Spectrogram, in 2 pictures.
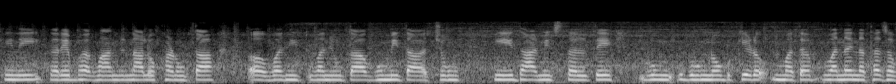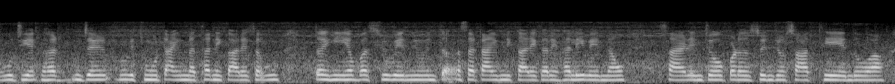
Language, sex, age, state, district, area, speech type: Sindhi, female, 30-45, Delhi, South Delhi, urban, spontaneous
